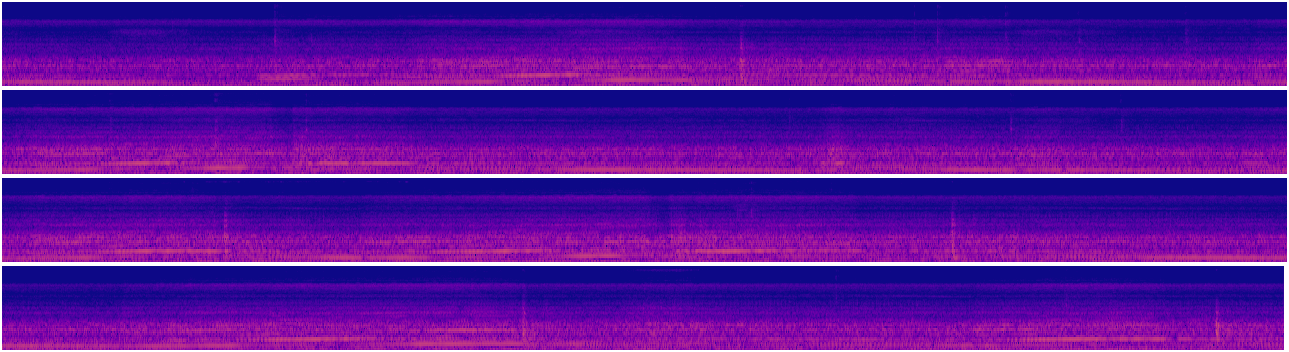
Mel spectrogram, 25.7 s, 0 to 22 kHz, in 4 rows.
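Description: A Lamborghini Huracan STO engine in Forza Horizon 5 drones steadily through free roam, its pitch climbing and dropping in repeated rev sweeps as the car accelerates and shifts, loud and close with no talk.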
